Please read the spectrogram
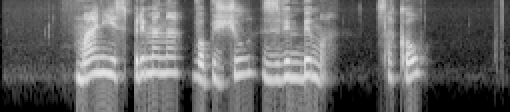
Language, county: Lithuanian, Vilnius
